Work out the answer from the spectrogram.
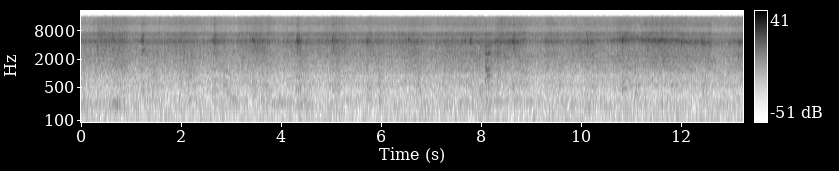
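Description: Fried chicken strips sizzling steadily in a sticky soy, tomato and chilli sauce in a hot pan as they are stirred, with a few clicks from the spatula against the pan.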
